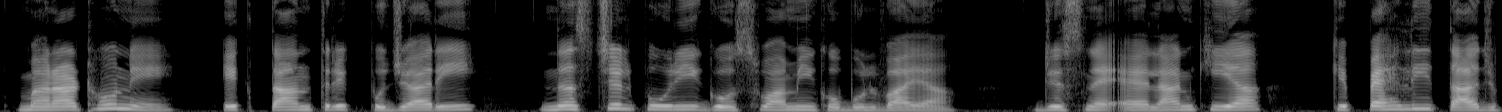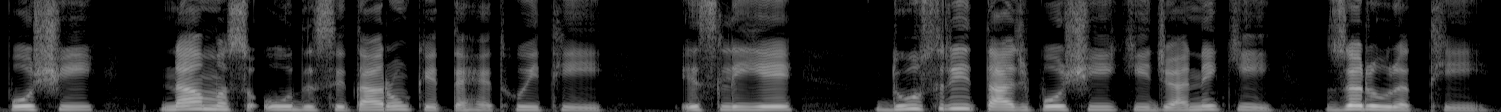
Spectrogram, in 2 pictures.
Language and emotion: Urdu, neutral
